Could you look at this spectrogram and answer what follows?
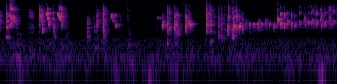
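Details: Happy budgerigars chatter in scratchy bursts of chirps, ending in a longer buzzy warbled phrase, over a faint low background hum.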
